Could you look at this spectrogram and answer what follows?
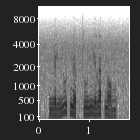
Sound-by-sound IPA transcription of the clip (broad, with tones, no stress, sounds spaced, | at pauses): ɲ a˩ j ɲ uː˥˨ t̚ n ɛː˧˩ p̚ t̪ uː˩˧ ɲ e˩˧ l a˧ t̚ n ɔː˩ m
